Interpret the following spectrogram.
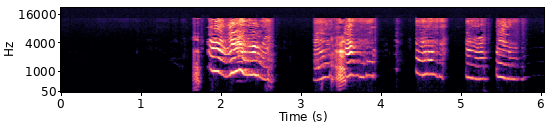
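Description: Chihuahua whining in a run of about five high-pitched yips, the first the longest and the later ones short and falling in pitch: eager begging for a treat.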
